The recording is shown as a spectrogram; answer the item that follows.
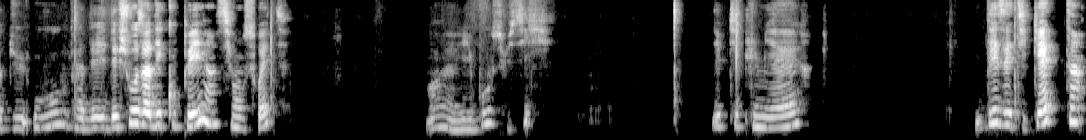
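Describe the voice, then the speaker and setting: A woman vlogger doing a casual show-and-tell of scrapbooking papers, speaking softly and admiringly with frequent hesitations. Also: medium pitch. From France. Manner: soft-spoken, admiring, with frequent fillers.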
